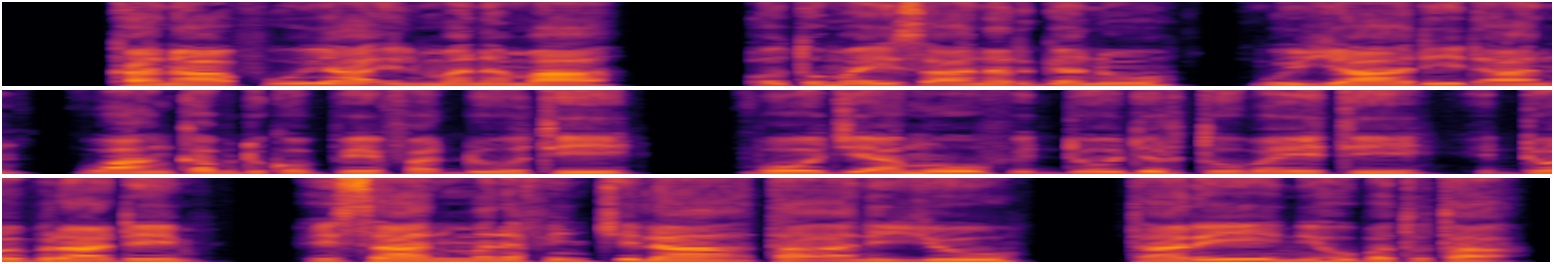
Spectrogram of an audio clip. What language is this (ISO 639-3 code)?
orm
